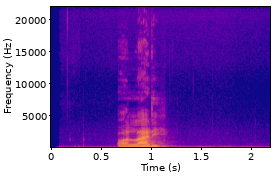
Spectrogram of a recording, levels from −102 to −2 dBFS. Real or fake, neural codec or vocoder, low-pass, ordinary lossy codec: real; none; none; none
